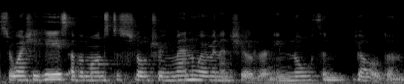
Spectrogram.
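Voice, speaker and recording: A woman talks at a moderate pace. Audible room echo is present. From Denmark. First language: Danish. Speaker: booktuber. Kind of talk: casual vlog talk to camera. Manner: animated.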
